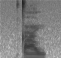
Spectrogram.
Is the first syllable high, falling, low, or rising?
low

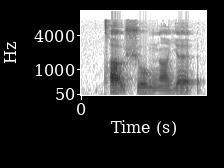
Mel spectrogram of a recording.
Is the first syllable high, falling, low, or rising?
falling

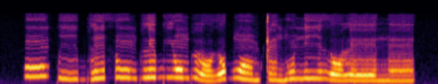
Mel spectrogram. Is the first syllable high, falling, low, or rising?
high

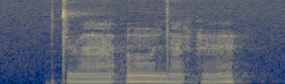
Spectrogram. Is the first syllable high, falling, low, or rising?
low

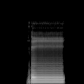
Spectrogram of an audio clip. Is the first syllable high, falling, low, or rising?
high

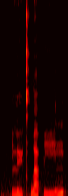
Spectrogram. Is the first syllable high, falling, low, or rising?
rising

